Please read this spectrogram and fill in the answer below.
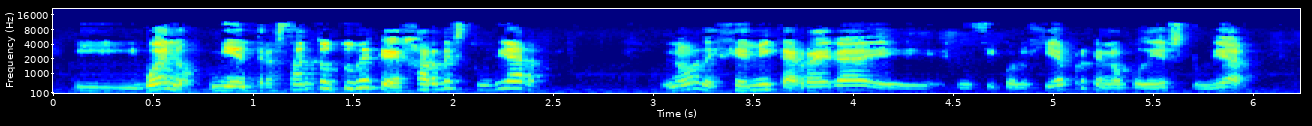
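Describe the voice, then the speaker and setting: A woman at a fairly high pitch with very wide pitch swings and a fairly quick pace, over noticeable background noise. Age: 40s. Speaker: fibromyalgia patient sharing her story. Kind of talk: interview testimony.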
